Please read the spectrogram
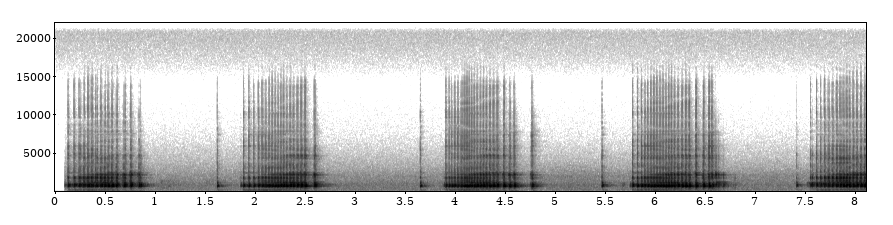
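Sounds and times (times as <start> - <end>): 
frog croak: 0.1 - 1.0, 1.8 - 2.8, 3.8 - 4.9, 5.5 - 6.8, 7.4 - 8.1.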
